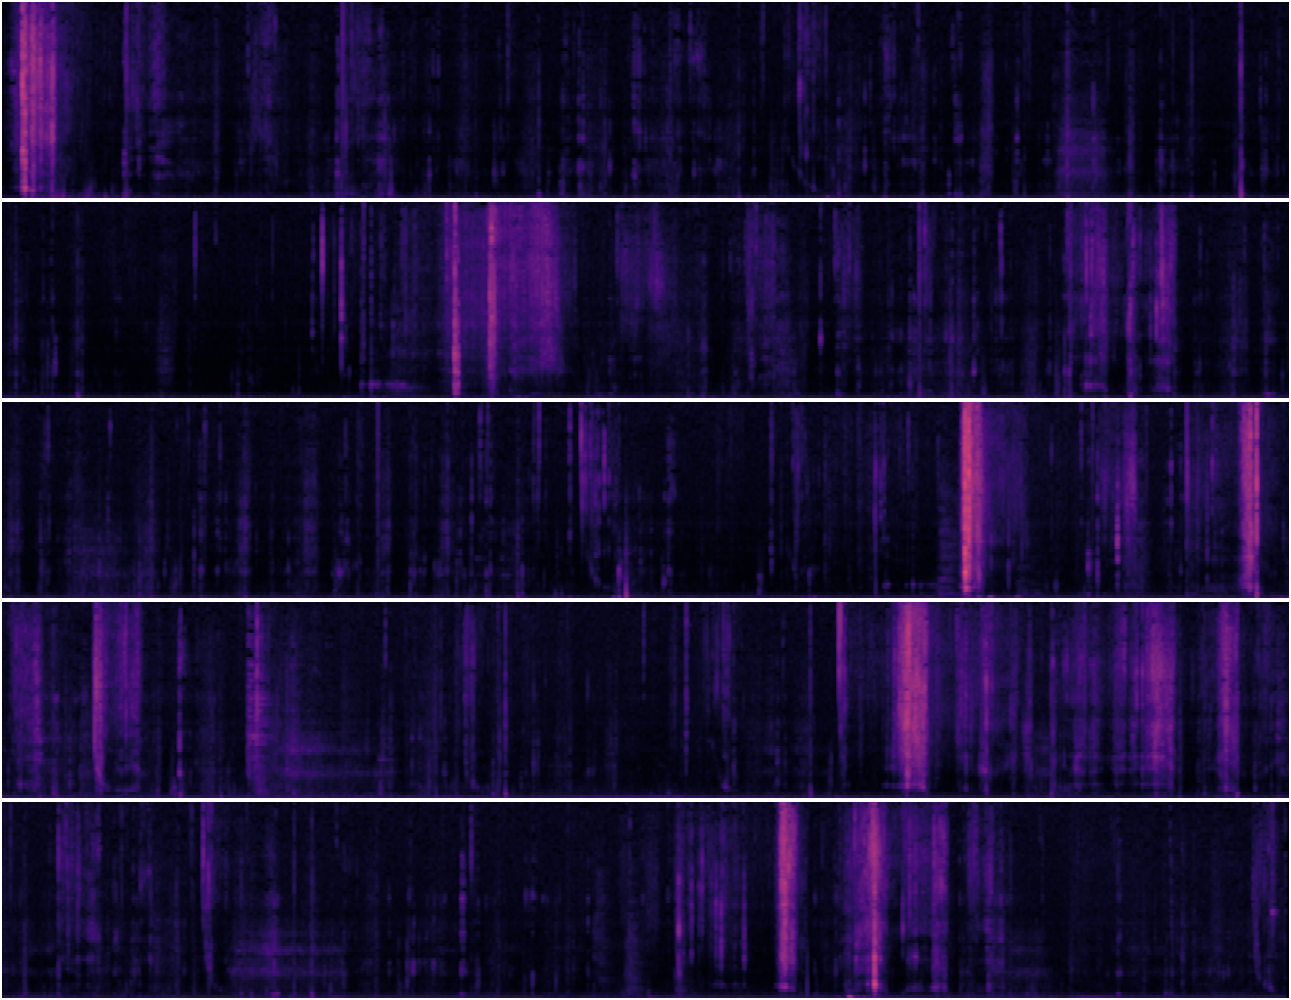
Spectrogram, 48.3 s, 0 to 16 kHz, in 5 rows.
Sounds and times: Eating apple 0:00.0 - 0:48.2

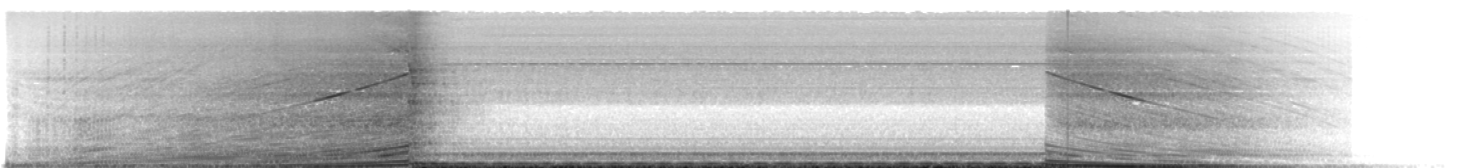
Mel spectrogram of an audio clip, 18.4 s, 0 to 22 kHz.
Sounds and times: Spaceship starup and shutdown 0:00.1 - 0:07.3
Spaceship starup and shutdown 0:13.0 - 0:16.6

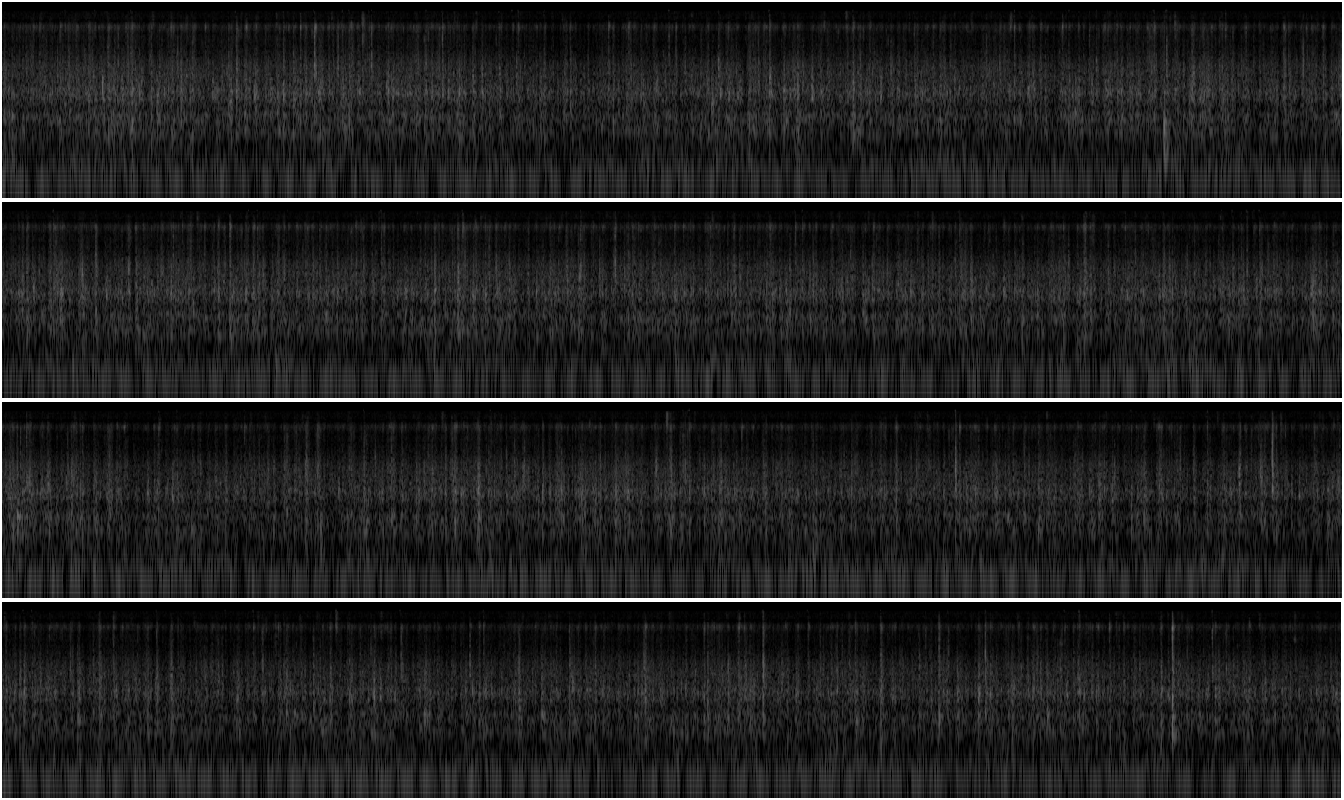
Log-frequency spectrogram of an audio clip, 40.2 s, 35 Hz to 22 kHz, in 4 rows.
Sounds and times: rain 0:00.0 - 0:40.1

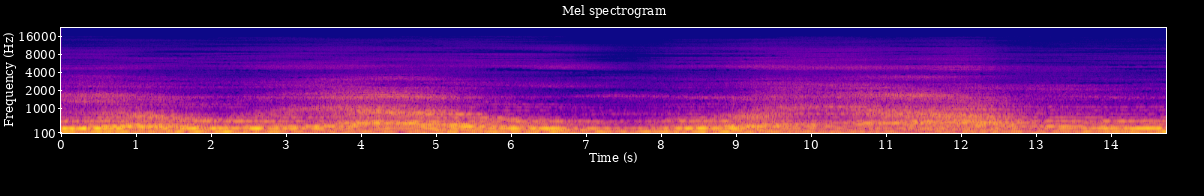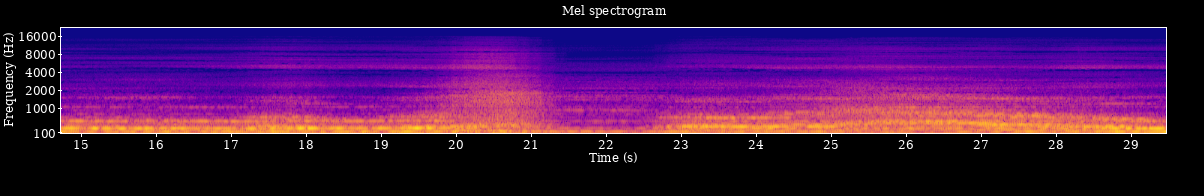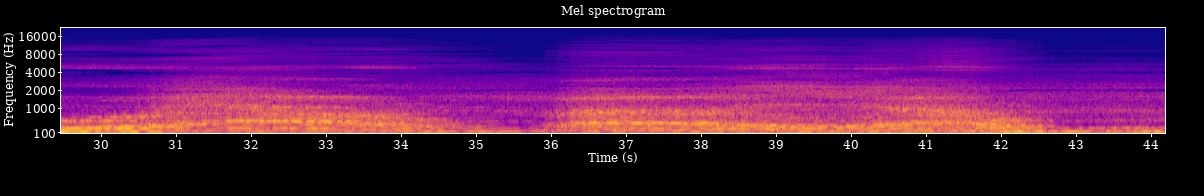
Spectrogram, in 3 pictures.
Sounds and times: drone 0:00.0 - 0:44.1

